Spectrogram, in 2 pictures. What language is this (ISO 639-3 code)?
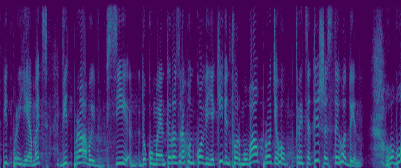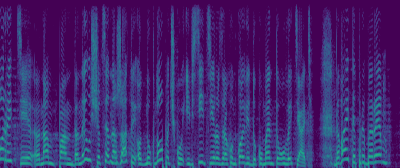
ukr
